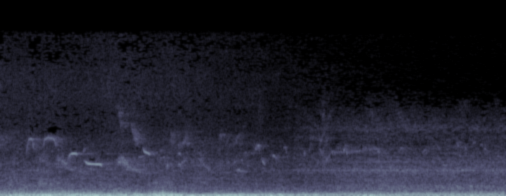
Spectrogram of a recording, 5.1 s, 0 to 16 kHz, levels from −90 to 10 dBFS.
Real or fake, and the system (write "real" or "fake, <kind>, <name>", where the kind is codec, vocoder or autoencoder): real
